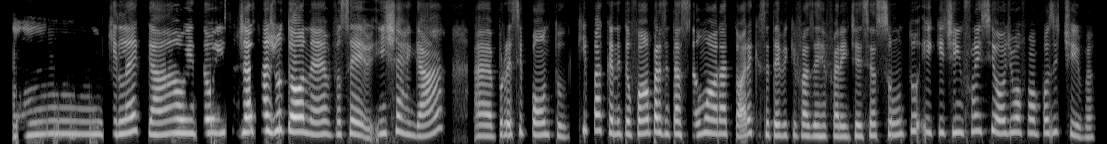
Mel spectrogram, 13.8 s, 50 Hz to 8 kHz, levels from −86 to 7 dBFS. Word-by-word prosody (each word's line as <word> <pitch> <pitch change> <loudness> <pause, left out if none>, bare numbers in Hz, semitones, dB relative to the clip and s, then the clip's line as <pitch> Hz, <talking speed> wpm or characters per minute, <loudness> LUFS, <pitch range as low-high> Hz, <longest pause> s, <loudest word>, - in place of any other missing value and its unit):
Hum, 260 +3 -4
que 265 - -5
legal. 275 -1 +2
Então 275 +1 +1
isso 285 +1 -2
já 295 +1 +8
te 305 0 0
ajudou, 310 -1 +8
né. 260 -1 0
Você 250 -5 0
enxergar 265 0 0 0.4
é 220 0 0
por 245 +3 -4
esse 255 +6 -1
ponto 245 -4 -2
que 340 -1 -6
bacana. 315 -5 +1
Então 260 0 -2
foi 270 +2 +2
uma 280 - +6
apresentação, 265 -4 0
uma 285 +1 +2
oratória 270 0 0
que 250 -3 -21
você 245 -1 -4
teve 230 -1 -1
que 230 +1 -11
fazer 225 -1 -1
referente 215 0 -3
a - - +2
esse 225 +2 -4
assunto 250 - -4
e 295 -7 -5
que 290 0 -5
te 290 +2 -2
influenciou 310 0 -2
de 290 - -6
uma 295 - -1
forma 280 -2 -5
positiva. 260 -9 -6
265 Hz, 175 wpm, -22 LUFS, 240-285 Hz, 0.4 s, já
